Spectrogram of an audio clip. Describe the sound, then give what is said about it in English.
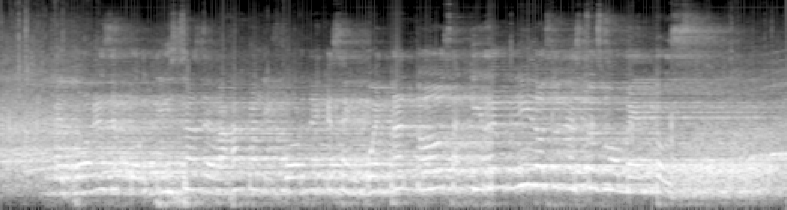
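A large crowd applauds and cheers the governor of Baja California at an event with Olympic athletes and young athletes, a steady, dense roar of many voices and clapping that stays loud and unbroken from start to finish. “And while the tracksuit governor got her fair share of applause, the real stars of the show were the Olympic athletes.”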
